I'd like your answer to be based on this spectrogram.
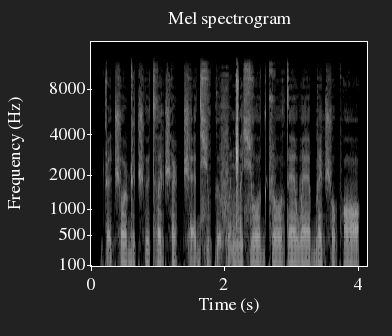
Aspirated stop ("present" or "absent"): present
